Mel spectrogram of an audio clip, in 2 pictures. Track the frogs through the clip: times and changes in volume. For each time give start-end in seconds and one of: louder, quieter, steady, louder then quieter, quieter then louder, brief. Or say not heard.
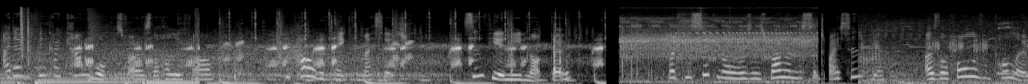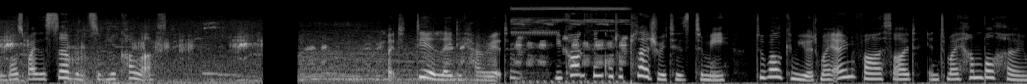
0.0-16.6 quieter.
